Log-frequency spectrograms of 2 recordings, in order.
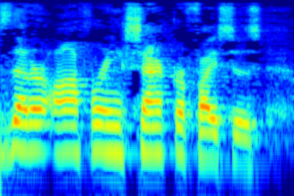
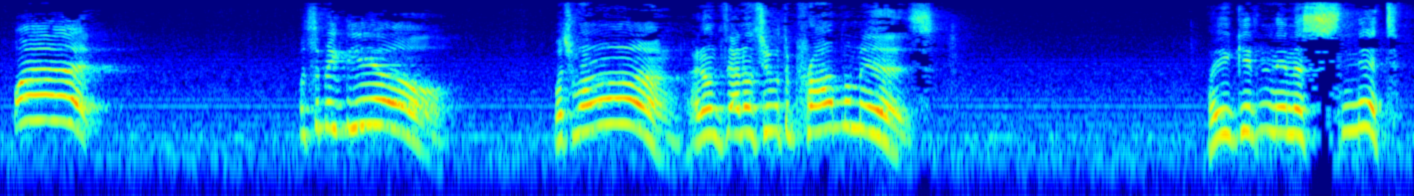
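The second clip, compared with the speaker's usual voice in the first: high, fast, whiny put-on child voice; defiant child; 11 semitones higher than usual. Preacher voicing scolded child talking back to parent, whiny. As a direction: sulk back like a kid who's been caught. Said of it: "they get angry at you".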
